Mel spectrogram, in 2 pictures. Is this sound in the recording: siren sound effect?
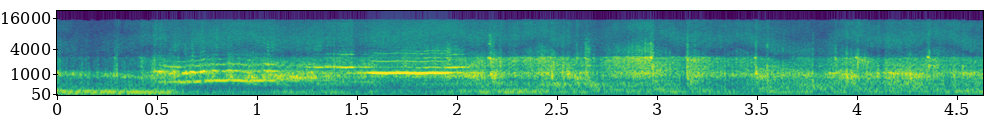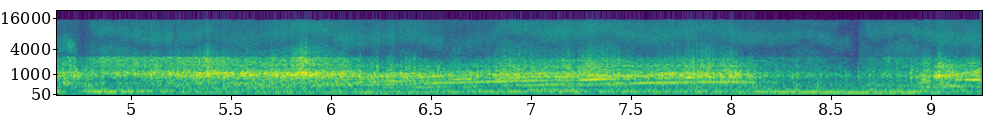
no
